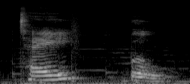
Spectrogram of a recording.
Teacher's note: має два склади table і між звуками б л немає ніякої голосної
